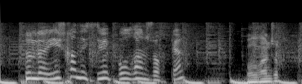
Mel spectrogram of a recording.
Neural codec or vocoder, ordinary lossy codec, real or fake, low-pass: none; none; real; 7.2 kHz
